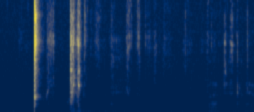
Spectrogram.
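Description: Scissors snipping paper for handmade paper flowers, two sharp close cuts followed by a few faint trailing snips in a quiet room.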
